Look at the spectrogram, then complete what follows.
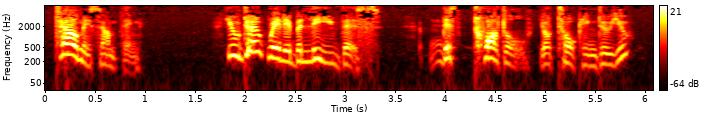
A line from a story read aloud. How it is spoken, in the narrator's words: her husband said sharply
